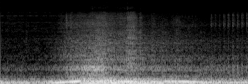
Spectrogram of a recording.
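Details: 1967 Ford Mustang GT350-style replica, 289 V8 with automatic, restored, from Arizona: deep, smooth rumble swells with a quick throttle blip and settles evenly, no knocks or stumbles. Healthy engine, good compression.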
